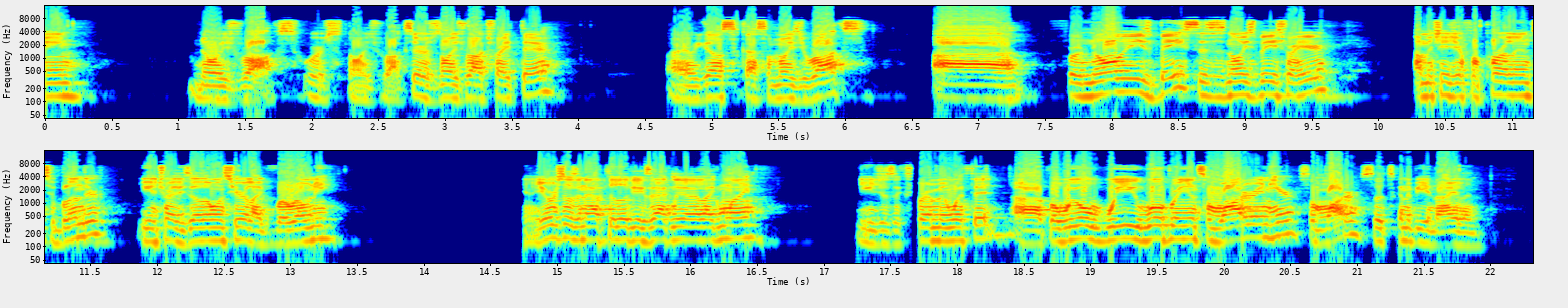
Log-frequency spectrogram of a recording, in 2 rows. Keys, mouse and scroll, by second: 2.3 click, 4.0 middle click, 4.5-5.7 scroll up 3, 10.4 click, 13.7 click, 15.5 middle click, 17.5 click, 21.5 click.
